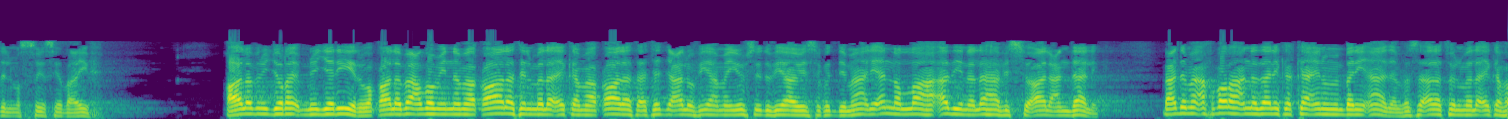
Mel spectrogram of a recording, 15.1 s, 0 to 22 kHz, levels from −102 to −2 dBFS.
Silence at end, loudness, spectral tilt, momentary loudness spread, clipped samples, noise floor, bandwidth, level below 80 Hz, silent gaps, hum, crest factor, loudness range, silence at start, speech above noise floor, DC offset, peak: 0 s; -12 LUFS; -9 dB/octave; 6 LU; 0.1%; -66 dBFS; 5.6 kHz; -50 dBFS; none; none; 12 dB; 3 LU; 0 s; 54 dB; under 0.1%; 0 dBFS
